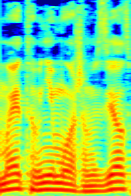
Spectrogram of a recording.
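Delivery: ordinary delivery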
